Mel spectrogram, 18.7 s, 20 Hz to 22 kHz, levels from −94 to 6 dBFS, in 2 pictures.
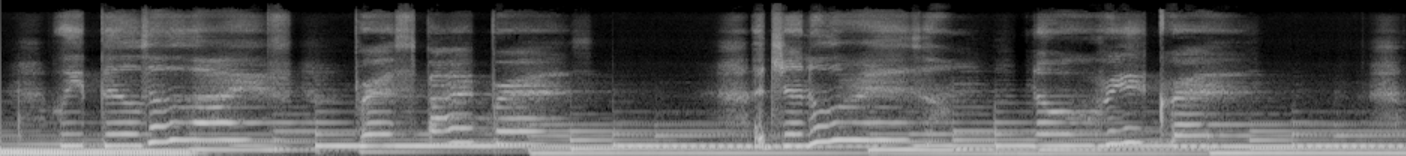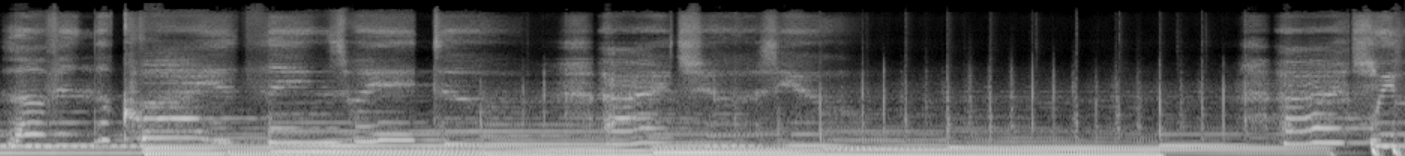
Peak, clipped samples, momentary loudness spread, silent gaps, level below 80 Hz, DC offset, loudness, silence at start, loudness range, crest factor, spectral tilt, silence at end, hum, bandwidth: -4 dBFS; under 0.1%; 5 LU; none; -26 dBFS; under 0.1%; -20 LUFS; 0 s; 3 LU; 16 dB; -6.5 dB/octave; 0 s; none; 17 kHz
